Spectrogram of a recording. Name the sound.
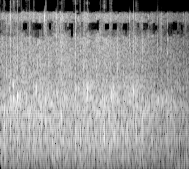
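applause for the pupils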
